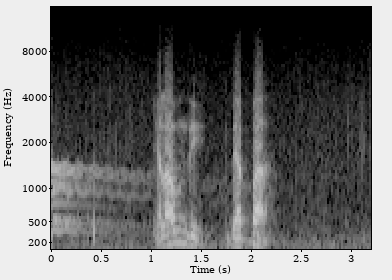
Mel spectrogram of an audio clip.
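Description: A man speaks firmly.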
